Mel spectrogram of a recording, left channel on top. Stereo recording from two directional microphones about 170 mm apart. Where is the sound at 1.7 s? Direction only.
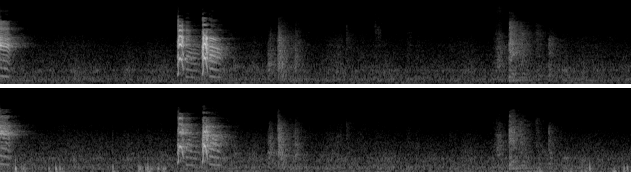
10° left (ahead or behind).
